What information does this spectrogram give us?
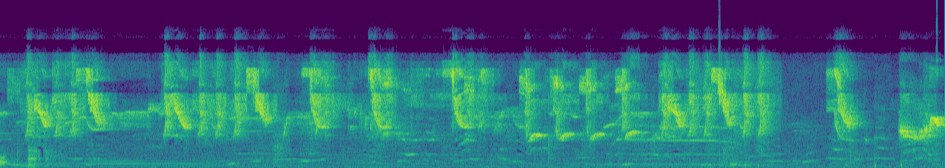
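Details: Steady stream of rapid, chattering high phrases and clear slurred whistles from an Oriental magpie-robin of the Javan kacer poci kind, with barely any pause until a short silence near the end.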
